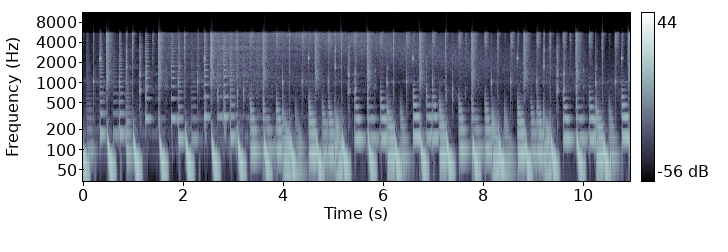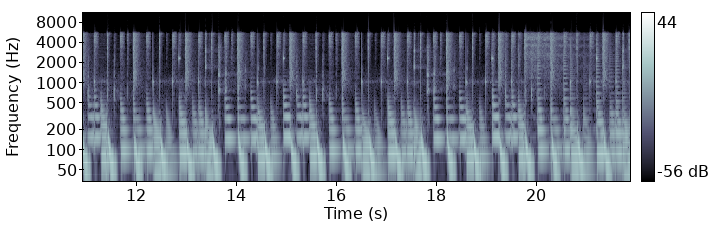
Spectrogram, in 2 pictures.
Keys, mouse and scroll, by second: 0.8 click, 2.8 right click, 2.9 right click, 5.0 click, 5.9 click, 6.0 click, 6.4 right click, 6.5 right click, 7.0 click, 8.2 click, 11.2 click, 13.7 click, 18.8-19.3 scroll down 1, 19.4 click, 20.9 click.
